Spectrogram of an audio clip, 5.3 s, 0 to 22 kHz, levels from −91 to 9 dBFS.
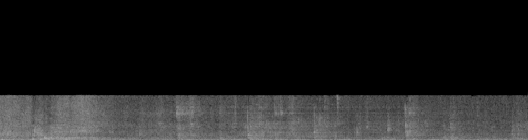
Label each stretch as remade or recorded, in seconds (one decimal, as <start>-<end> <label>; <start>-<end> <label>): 0.0-2.3 recorded; 2.3-4.2 remade; 4.2-5.3 recorded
